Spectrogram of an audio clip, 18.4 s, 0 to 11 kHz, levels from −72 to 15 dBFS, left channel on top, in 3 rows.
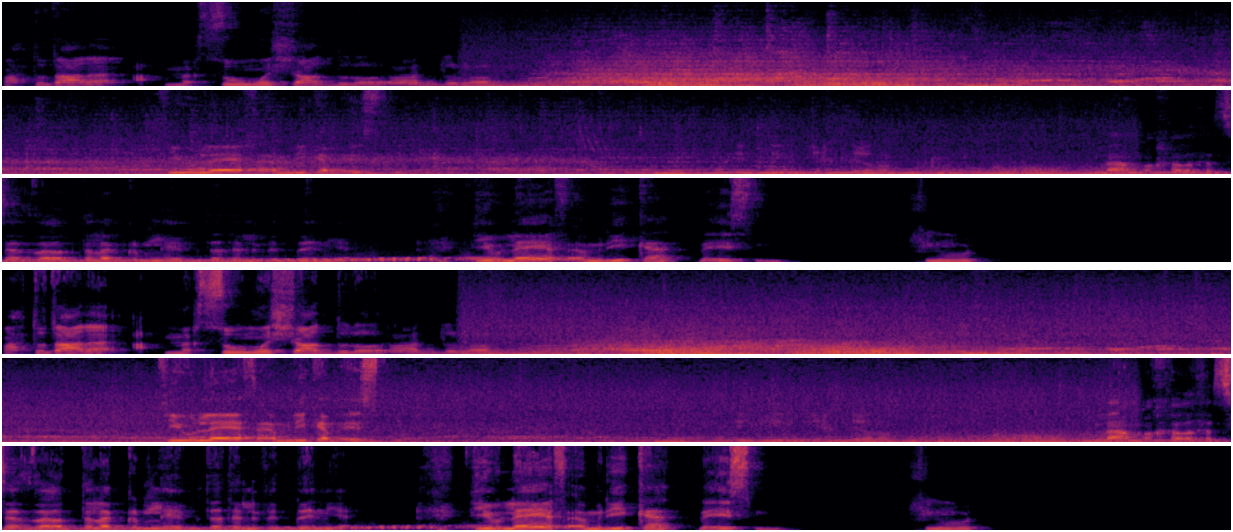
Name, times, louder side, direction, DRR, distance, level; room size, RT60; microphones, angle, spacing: voice 1, 0.0-1.9 3.1-3.4 6.9-8.2 11.6-14.0 14.4-16.2, right 3 dB, 75° right, 1.1 m, -26 dB
sound 1, 1.8-15.2, left 3 dB, 45° left, 0.6 m, -36 dB
voice 2, 1.9-2.6 3.1-5.9 7.9-8.2 9.8-10.9 16.8-17.1, right 1 dB, 10° right, 1.0 m, -36 dB
sound 2, 2.3-11.8, right 2 dB, 35° right, 0.7 m, -30 dB
sound 3, 2.6-11.5 11.8-12.0, left 3 dB, 65° left, 2.3 m, -33 dB
13.5 x 6.8 x 2.7 m
head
